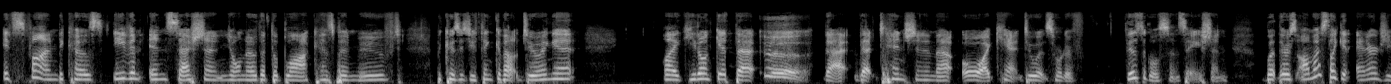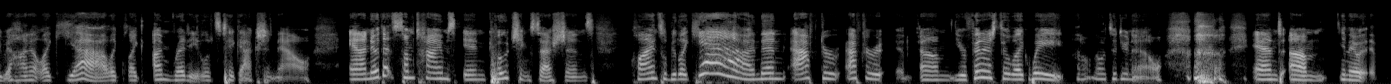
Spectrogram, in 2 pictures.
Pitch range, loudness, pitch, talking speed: 210-260 Hz, -20 LUFS, 235 Hz, 200 wpm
